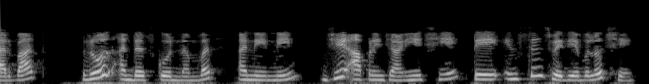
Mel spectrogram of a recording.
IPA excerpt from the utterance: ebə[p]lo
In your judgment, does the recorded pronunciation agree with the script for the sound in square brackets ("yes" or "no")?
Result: no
